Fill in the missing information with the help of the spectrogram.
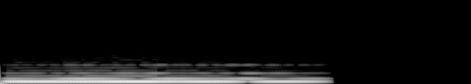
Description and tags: Alien Alarm: 110 BPM C2 note, strange sounding alarm. Absynth 5 sampled into Ableton, compression using PSP Compressor2 and PSP Warmer. Random presets, and very little other effects used, mostly so this sample can be re-sampled. Crazy sounds.
110, acid, atmospheric, bounce, bpm, club, dance, dark, effect, electro, electronic, glitch, glitch-hop, hardcore, house, noise, pad, porn-core, processed, rave, resonance, sci-fi, sound, synth, synthesizer, techno, trance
